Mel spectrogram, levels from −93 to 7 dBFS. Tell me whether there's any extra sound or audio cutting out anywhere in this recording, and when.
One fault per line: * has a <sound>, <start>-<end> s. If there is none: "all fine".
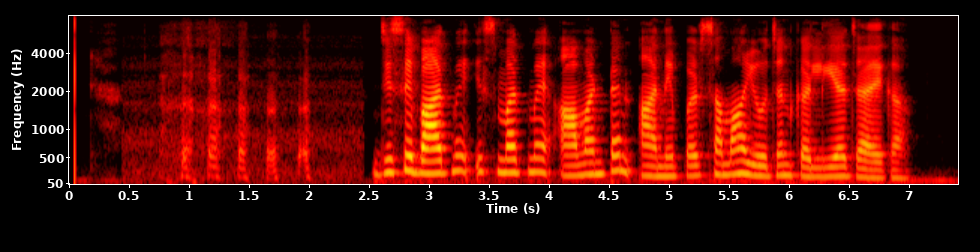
* has a laugh, 0.6-2.2 s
